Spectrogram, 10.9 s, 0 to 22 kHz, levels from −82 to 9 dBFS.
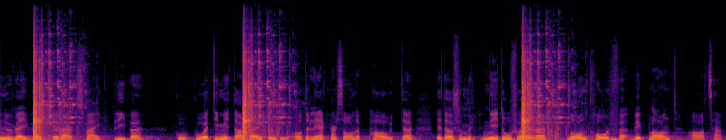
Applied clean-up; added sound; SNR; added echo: none; Shatter / Crushing; 5 dB; none.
